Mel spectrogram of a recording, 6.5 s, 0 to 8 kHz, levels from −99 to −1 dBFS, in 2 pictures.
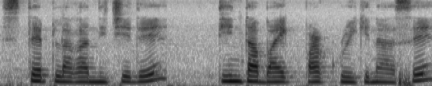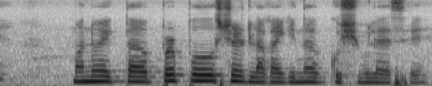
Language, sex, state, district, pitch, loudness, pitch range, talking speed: Nagamese, male, Nagaland, Kohima, 170 Hz, -17 LUFS, 160-185 Hz, 165 wpm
